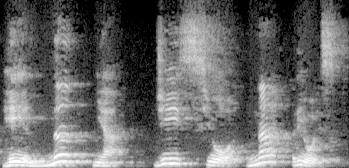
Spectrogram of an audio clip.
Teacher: São palavras paroxítonas, porque a sílaba tônica é a penúltima. Olha lá, renânia, dicionários, e terminam em ditongo.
